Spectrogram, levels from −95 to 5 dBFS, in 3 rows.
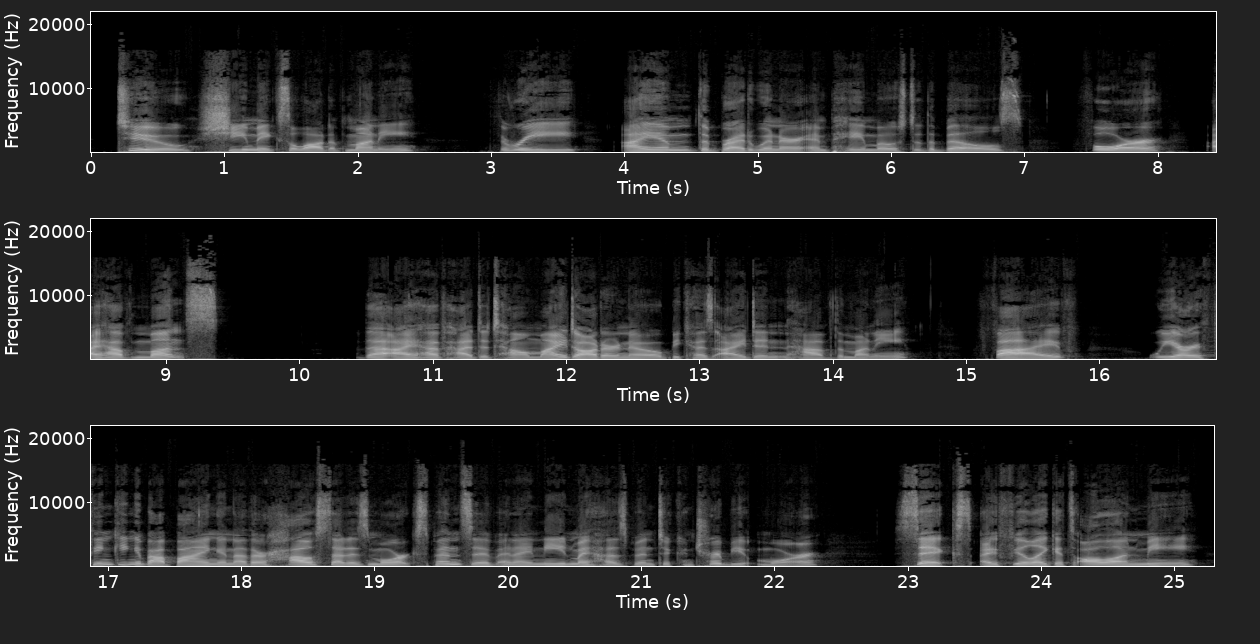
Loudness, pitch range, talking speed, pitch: -29 LUFS, 180-205 Hz, 155 wpm, 195 Hz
